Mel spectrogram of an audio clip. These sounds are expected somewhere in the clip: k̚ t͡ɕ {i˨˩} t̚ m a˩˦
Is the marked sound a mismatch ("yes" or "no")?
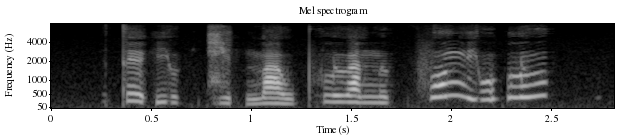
no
